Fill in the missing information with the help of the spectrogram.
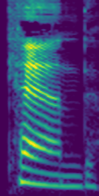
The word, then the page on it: canned: American English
